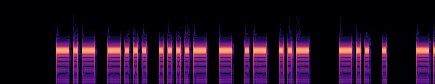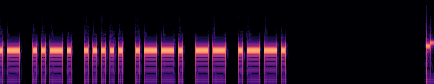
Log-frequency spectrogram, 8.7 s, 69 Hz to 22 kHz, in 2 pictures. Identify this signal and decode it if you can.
Morse code, heard as a keyed tone, about 28 wpm, 700 Hz. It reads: KB4TAU DE KF5PMP
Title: USA Callsign DE Callsign - 6 Characters - 28wpm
